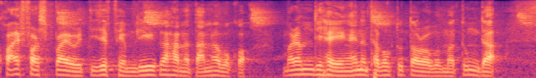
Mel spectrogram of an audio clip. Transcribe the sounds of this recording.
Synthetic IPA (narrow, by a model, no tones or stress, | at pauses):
kʰwajpʰɐɾstpɾajoɾitizepʰemiliɡɐɦanːɐtanɐbɐkʰo | mɐɾɐmdiɦajeŋajnɐtʰɐbɐk̚tutɐwɾɐbɐmɐtuŋdɐ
